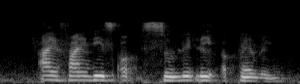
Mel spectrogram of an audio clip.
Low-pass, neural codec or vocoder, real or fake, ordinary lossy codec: 7.2 kHz; codec, 24 kHz, 3 kbps, HILCodec; fake; none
